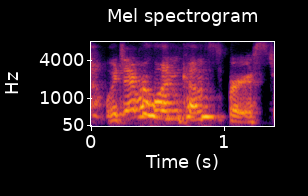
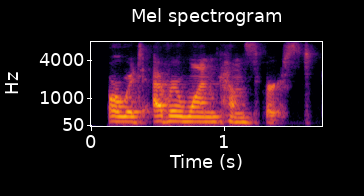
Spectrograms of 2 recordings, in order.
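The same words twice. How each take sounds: First: Amused repeat. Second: Said in the usual way. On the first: Real, not acted. Coach repeating her own joke to webinar viewers, amused and higher. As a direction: relish the punchline a second time, higher.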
